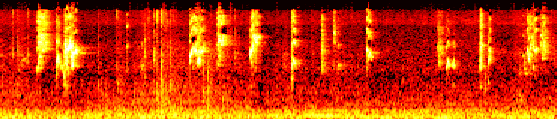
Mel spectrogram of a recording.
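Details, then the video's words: Lovebirds, blue opaline and lutino opaline, kept as pets and chirping in the morning: short, scattered high chirps, mostly single notes a second or so apart, with a low background hum. "Lovebird Chirping Sounds and Call Sounds From Blue Opaline & Lutino Opaline"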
